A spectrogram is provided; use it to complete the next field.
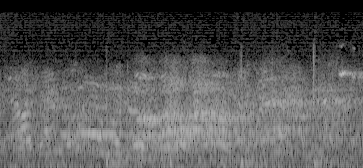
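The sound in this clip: Basketball dribbling on a gym court during a women's college game, Gardner-Webb against Montreat, with a few steady low thumps of the ball bouncing beneath continuous crowd noise and talk.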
